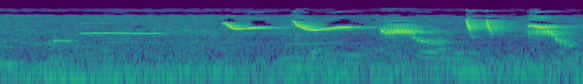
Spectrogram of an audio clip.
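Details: Asian pied starling beginner bird giving a thin steady whistle, then loud down-swooping whistles and harsh buzzy notes in quick sequence.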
